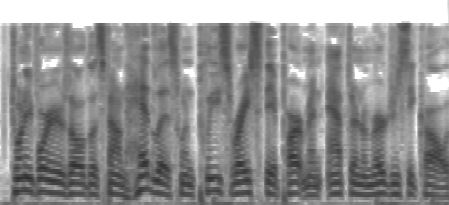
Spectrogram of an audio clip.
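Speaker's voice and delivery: ordinary talk, nothing marked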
